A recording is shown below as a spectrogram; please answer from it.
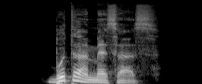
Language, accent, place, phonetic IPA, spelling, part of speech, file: German, Germany, Berlin, [ˈbʊtɐˌmɛsɐs], Buttermessers, noun, De-Buttermessers.ogg
- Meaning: genitive singular of Buttermesser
